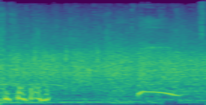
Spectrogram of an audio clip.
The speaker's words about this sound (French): Très bien, très bien, on peut l'applaudir. Voilà, c'est bien.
